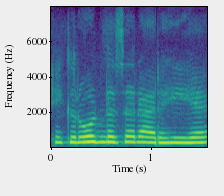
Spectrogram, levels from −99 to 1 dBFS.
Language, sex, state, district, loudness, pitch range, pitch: Hindi, female, Bihar, Gaya, -14 LUFS, 280-310 Hz, 295 Hz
